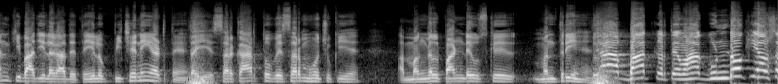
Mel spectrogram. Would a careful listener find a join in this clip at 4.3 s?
no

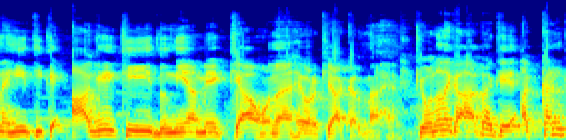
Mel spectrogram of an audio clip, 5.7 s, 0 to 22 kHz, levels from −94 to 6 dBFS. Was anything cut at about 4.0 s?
yes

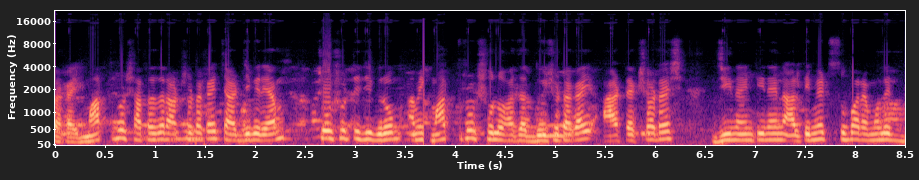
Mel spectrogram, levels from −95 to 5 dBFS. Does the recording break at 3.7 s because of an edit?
yes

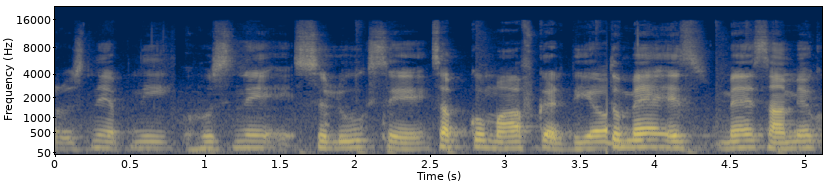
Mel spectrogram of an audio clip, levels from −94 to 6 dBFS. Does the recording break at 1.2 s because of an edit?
yes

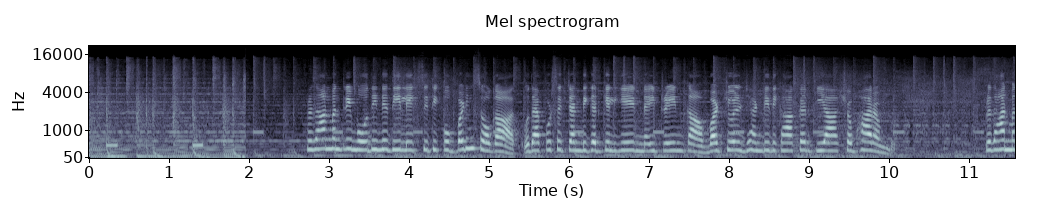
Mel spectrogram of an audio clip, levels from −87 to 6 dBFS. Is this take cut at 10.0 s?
no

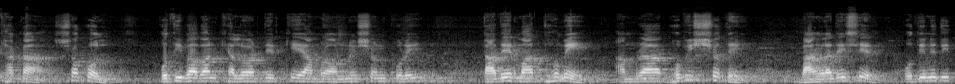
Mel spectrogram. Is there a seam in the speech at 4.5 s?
no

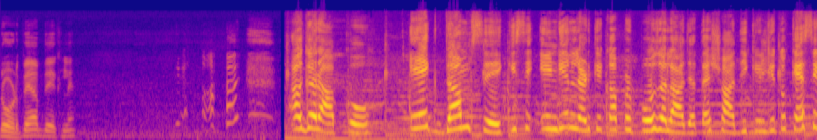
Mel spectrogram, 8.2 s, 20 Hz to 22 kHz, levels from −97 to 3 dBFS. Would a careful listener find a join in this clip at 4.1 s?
no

